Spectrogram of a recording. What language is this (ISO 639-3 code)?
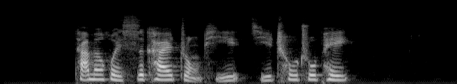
zho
